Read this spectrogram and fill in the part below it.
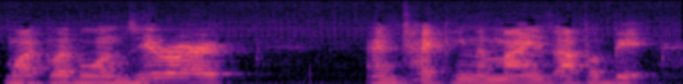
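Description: A man giving a step-by-step practical demonstration in a deliberate, halting way, repeating his phrases, picked up by a phone camera in a small room. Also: fairly high pitch, steady tone. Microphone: phone camera held nearby. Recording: muffled phone video sound.

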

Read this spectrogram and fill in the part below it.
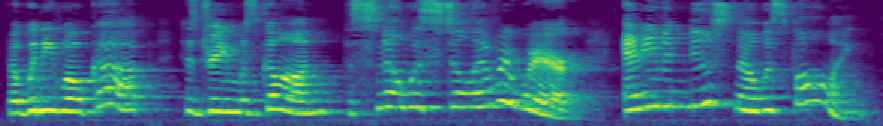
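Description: A woman's voice: high-pitched, big pitch swings, moderate pace. A middle-aged woman hosting a storytime, reading a picture book aloud and chatting directly to young listeners in simple words. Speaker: storytime host reading to grandchildren. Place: living room at home, indoors. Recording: roomy echo, distant microphone.

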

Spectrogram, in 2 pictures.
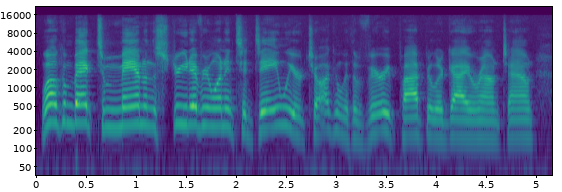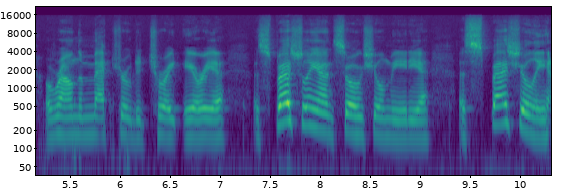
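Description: A middle-aged American man with a slightly high voice hosts an interview show. He presents questions and introductions in an emphatic, showman-like way. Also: fairly bright tone, smooth. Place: wooden sunroom indoors.

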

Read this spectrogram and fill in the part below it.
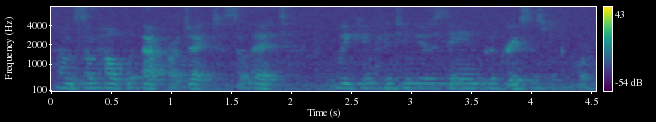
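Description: Female meeting speaker, slightly low voice, politely informal, very echoey sound. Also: completely flat delivery, a little fast. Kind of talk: reporting and answering at a meeting. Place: small council chamber, indoors. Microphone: distant camera microphone. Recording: echoey, noisy room from far off.

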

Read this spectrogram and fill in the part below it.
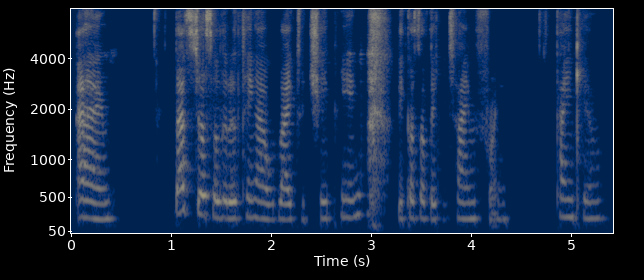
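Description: A woman's voice: on the high side, steady tone, moderate pace. A woman from Cameroon, a water quality programs coordinator, speaking earnestly over a video call in a breakout discussion, with small restarts.

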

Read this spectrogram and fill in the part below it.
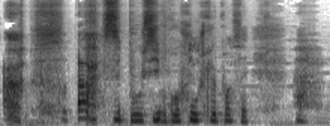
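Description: A man streaming a VR roleplay, joking loudly and laughing often. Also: high-pitched, fairly even intonation, brisk, vocal fry, breathy edge, faint music behind. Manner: joking, loud, bursts of laughter. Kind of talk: playful in-character roleplay banter. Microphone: VR headset mic.

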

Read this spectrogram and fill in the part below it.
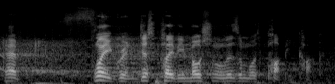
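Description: A man's voice: fairly high pitch, fairly even intonation, a little fast, pushed and bright, some chatter behind, a little hiss or hum. A man playing a stern, pompous rector, echoey stage. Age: middle-aged. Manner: pompous, clipped, emphatic. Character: stern, proud, indignant church rector. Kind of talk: stage play acting. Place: theatre stage. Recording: echoey theatre, picked up live on stage.

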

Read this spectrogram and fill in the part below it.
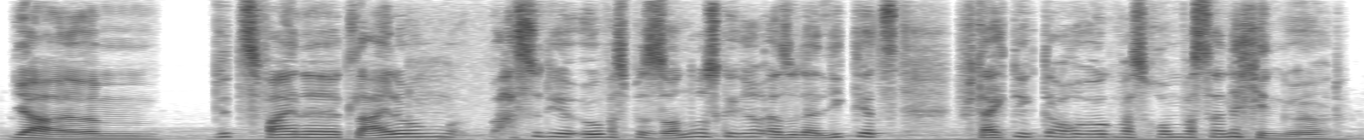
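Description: A man narrating a tabletop game as game master, halting as he searches for words. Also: fairly high pitch, animated, slight background noise.

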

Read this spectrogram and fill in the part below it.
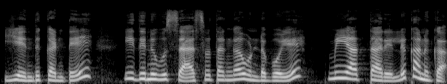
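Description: A woman voicing a sharp-witted young sister in a cartoon family drama, assured and teasing. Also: mid-range voice, expressive, moderate pace, no echo, clean studio sound, natural voice.

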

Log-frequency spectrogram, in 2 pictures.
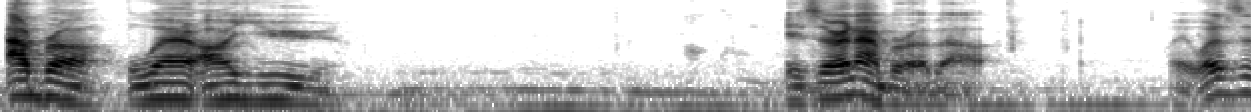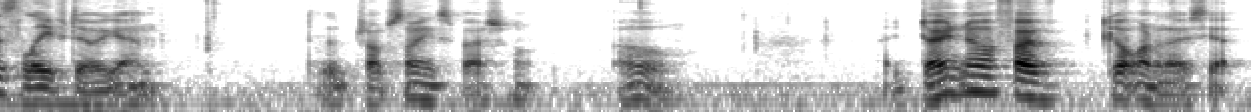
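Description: A man's voice: lowish voice, lively intonation, measured pace, gravelly, pauses often, slight background noise. A young man with a slightly sore voice, casually commenting on his gameplay and thinking aloud as he plays. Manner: thinks aloud, wondering and muttering to himself. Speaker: gaming YouTuber.

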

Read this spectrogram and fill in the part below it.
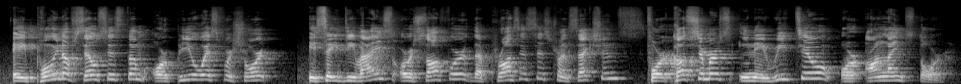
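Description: A man in his thirties hosting a business vlog, speaking to camera in a steady, earnest scripted delivery from a home office. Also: high voice, reverberant. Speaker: business owner and channel host. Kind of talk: scripted talking-head vlog.

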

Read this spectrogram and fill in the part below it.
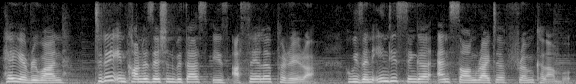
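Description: A woman's voice: fairly high pitch, animated, a little fast, darkish tone. A woman, hosting an interview with prepared questions. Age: 20s. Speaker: interviewer, host. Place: large brick-walled room with big windows, indoors. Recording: music behind the voice.

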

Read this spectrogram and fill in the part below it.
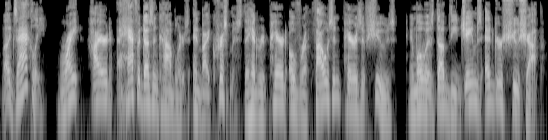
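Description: A man's voice: medium pitch, big pitch swings, unhurried, hardly any pauses, fairly bright tone, dry recording, studio quality. An American man speaking as a podcast guest, telling prepared, informative stories in a conversational way.

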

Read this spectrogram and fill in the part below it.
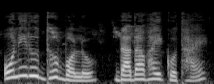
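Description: A woman's voice: fairly high pitch, sing-song, fairly quick, darkish tone, dry recording. A woman playing a caring, anxious young royal woman in a cartoon drama, speaking earnestly and expressively. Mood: curious, concerned. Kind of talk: dramatic Bengali cartoon voice acting.

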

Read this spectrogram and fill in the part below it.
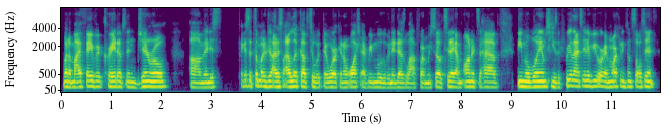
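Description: Texan male host, brisk and effusive, mid pitch, on a boom studio mic. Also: little pitch movement. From Texas. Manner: enthusiastic, effusive and rambling. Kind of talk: interview hosting. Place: indoor studio room with wall art. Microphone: studio mic on boom arm.

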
